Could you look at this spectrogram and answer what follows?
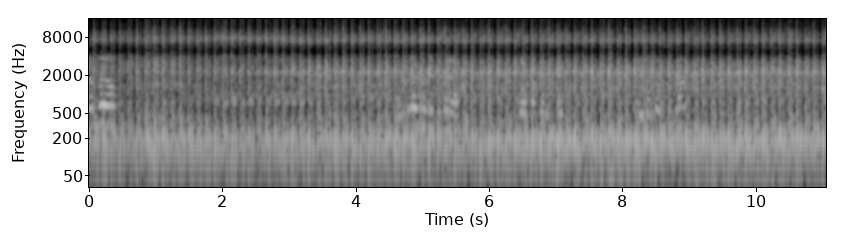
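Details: Kubota L1-255 diesel: a hard, even knock about four per second over a rattly idle, with white smoke. Traced to a faulty cylinder head, fixed by replacing the cylinder head.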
